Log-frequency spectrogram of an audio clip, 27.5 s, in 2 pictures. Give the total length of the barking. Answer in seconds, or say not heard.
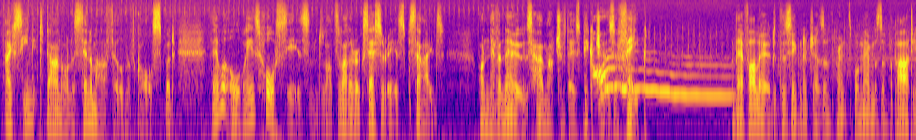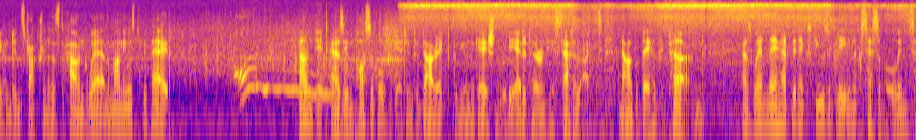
4 s.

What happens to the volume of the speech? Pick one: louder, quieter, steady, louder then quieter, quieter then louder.
steady.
